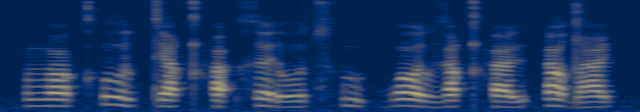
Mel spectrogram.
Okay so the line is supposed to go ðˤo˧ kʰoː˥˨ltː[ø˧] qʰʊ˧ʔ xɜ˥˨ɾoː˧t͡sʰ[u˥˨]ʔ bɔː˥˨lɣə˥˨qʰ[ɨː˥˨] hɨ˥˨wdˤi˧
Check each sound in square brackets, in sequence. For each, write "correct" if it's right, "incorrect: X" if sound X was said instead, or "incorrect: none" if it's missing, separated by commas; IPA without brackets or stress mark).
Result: incorrect: e˧, correct, incorrect: ɨː˧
